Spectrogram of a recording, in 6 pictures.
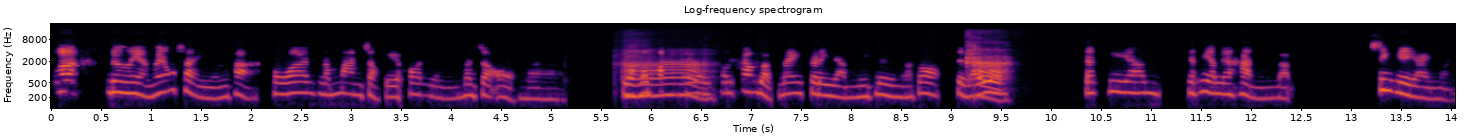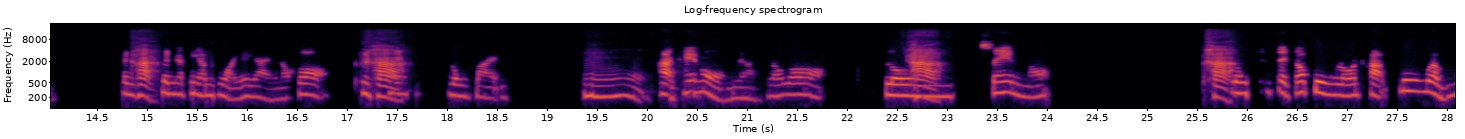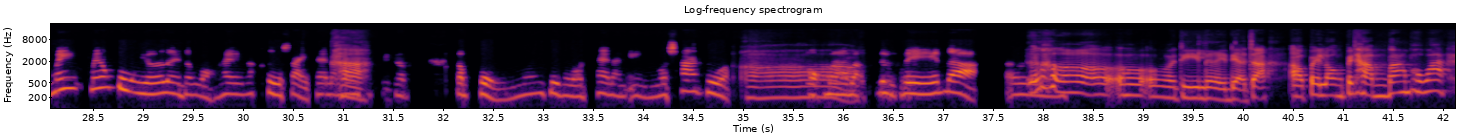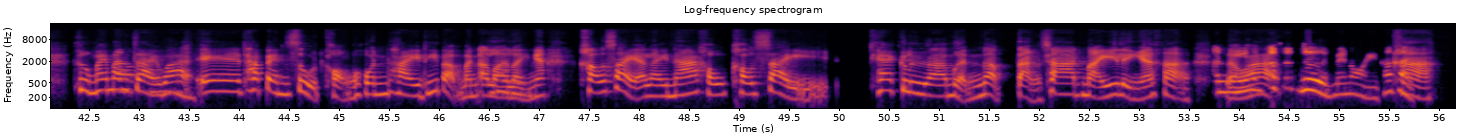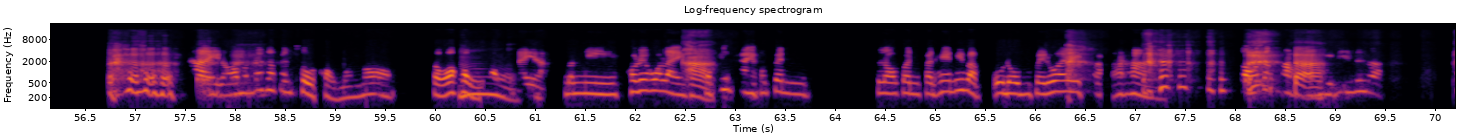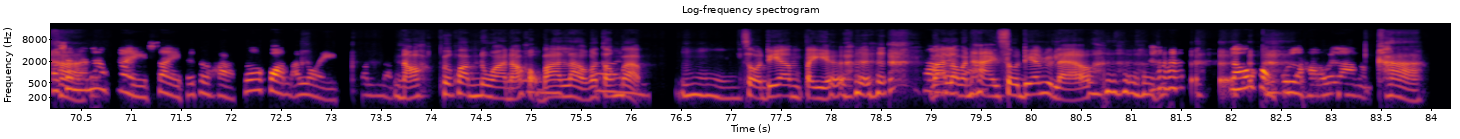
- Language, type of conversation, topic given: Thai, unstructured, คุณมีเคล็ดลับอะไรในการทำอาหารให้อร่อยขึ้นบ้างไหม?
- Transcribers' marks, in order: tapping; other background noise; distorted speech; in English: "the best"; chuckle; unintelligible speech; chuckle; mechanical hum; giggle; chuckle; chuckle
